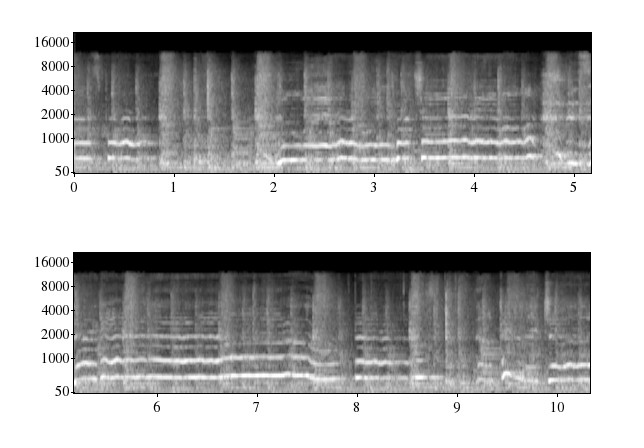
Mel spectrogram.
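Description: A rock band playing live: a woman singing long held notes that slide between pitches, over electric guitars and a drum kit.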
